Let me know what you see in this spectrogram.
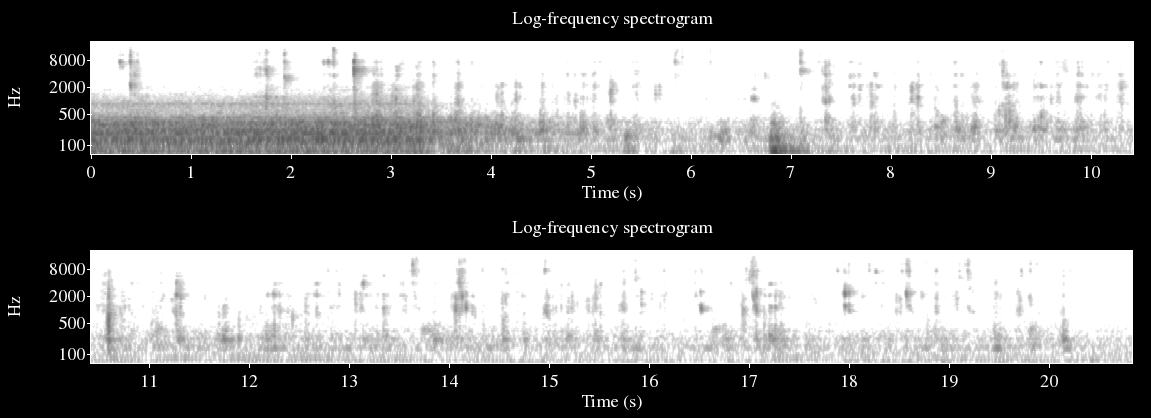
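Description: Mouth sounds of eating cooked shrimp dipped in cocktail sauce: chewing with many small wet clicks and smacks. A low steady rumble covers the first three seconds or so and then fades out. A single dull thump comes about seven seconds in.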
